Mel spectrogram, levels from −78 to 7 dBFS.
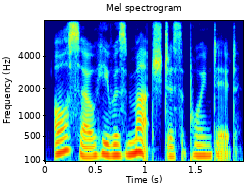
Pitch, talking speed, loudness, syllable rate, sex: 180 Hz, 150 wpm, -16 LUFS, 5.0 syllables/s, female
